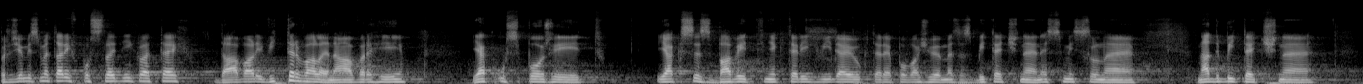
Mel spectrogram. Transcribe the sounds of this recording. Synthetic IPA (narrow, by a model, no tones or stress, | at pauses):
pɾot̪oʒɛmɪsmɛt̪adɪfpo̞slɛdɲiːxlɛt̪ɛxdaːvalɪvɪt̪r̩valɛːnaːvr̩ɦɪ | jakuspo̞r̝ɪt̪ | jaksɛzbavɪt̪ɲɛkt̪ɛɾiːxviːdajuːkt̪ɛɾɛːpo̞vaʒujɛmɛzazbɪt̪ɛt͡ʃnɛːnɛsmɪsl̩nɛː | nadbɪt̪ɛt͡ʃnɛː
